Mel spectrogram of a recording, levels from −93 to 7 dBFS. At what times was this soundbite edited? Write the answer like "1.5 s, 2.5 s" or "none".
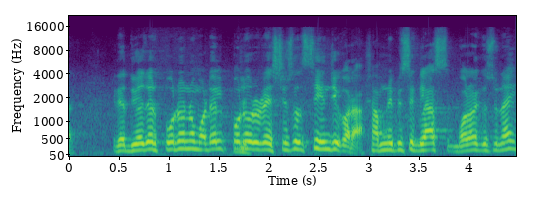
3.0 s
